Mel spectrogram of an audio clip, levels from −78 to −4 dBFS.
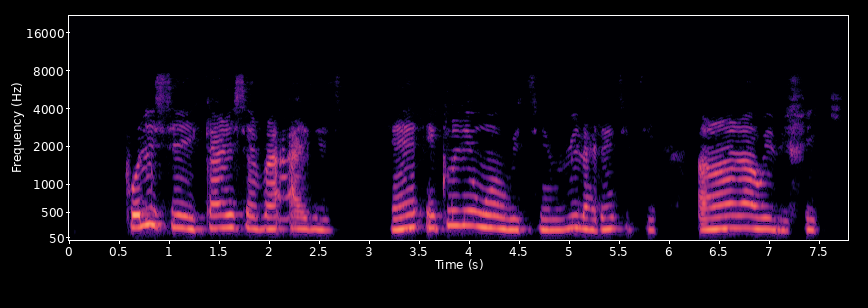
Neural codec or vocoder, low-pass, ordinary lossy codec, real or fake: none; none; none; real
